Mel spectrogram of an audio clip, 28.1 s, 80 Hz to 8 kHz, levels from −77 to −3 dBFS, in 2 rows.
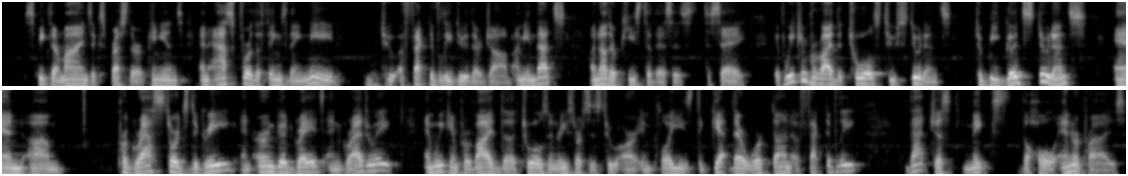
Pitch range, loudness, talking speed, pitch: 110-140 Hz, -26 LUFS, 160 wpm, 120 Hz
